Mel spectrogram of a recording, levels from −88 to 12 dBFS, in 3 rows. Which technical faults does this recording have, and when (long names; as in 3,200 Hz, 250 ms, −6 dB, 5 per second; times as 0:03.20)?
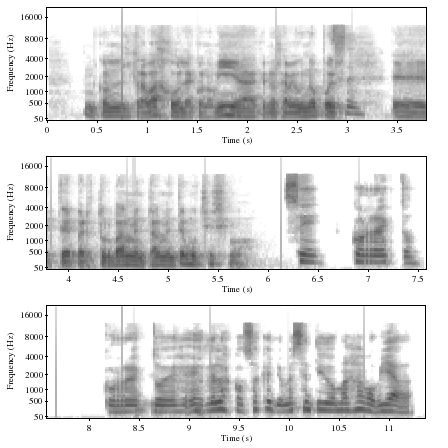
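scratch tick 78 rpm
0:00.74: click −19 dBFS
0:04.65: click −10 dBFS
0:08.32: click −16 dBFS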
